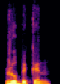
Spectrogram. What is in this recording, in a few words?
"Rubicon", Indian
